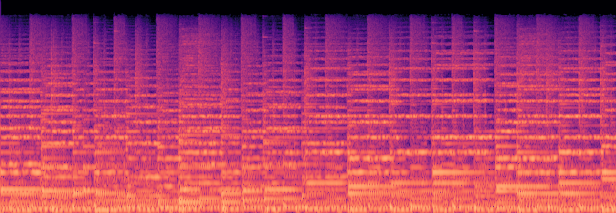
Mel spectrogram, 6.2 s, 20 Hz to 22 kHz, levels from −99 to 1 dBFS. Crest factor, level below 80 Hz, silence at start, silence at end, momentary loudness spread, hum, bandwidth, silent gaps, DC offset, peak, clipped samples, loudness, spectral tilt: 14 dB; -34 dBFS; 0 s; 0 s; 2 LU; none; 16 kHz; none; under 0.1%; -4 dBFS; under 0.1%; -16 LUFS; -4.5 dB/octave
